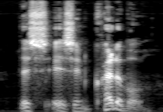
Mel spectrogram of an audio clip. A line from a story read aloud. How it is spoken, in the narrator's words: one of the leadys interrupted him coldly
